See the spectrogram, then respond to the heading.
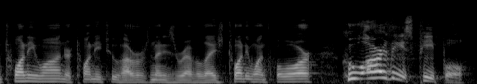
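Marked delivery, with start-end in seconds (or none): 3.4-4.7 high, loud quoted question; preacher's high-pitched dramatic asking; rhetorical wondering. Acted. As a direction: call out the question, pitched way up then falling. Acts out the question from Revelation.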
